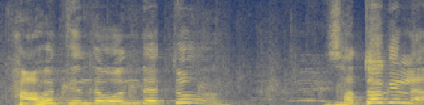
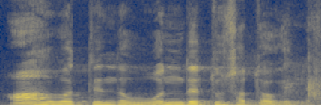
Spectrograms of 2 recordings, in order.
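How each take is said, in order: First: High, loud and broken in two; emphatic shouted testimony. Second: Said in the usual way. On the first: Real, not acted. Preacher testifying no ox died since that day, emphatic shouted testimony. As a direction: drive each half home at high pitch. Repeats testimony at full force.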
